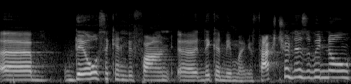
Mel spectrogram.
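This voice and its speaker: A woman speaks in a Russian accent. Her intonation is lively. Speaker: nutritionist. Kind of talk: lecture. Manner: halting.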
